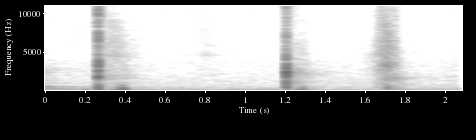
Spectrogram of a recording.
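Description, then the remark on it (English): A few scattered hand claps from an audience attempting to clap along: three sharp, faint slaps at uneven intervals, out of rhythm, with quiet in between and no talking. “yeah, you know what that sound is? That's clapping.”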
